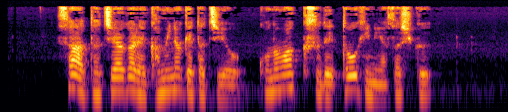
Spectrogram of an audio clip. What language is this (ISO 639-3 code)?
jpn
